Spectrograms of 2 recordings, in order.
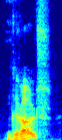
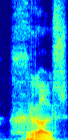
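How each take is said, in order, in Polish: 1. Ta nazwa jest wymawiana w nieholenderski sposób. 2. Ta nazwa jest wymawiana bliżej holenderskiej wymowy. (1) "Otóż nie" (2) "chrolsch jest zdecydowanie bliższe temu, jak wymówiłby to Holender"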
